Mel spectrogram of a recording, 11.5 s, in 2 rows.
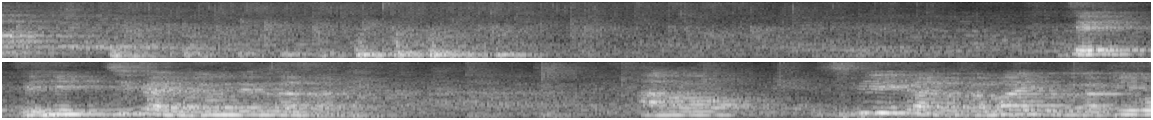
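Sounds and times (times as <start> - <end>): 
audience applause: 0.0 - 4.8
speech: 5.4 - 7.5, 10.0 - 11.4
laughter: 7.3 - 8.9.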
